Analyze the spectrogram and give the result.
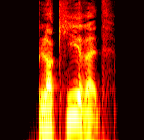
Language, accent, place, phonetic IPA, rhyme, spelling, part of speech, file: German, Germany, Berlin, [blɔˈkiːʁət], -iːʁət, blockieret, verb, De-blockieret.ogg
- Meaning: second-person plural subjunctive I of blockieren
